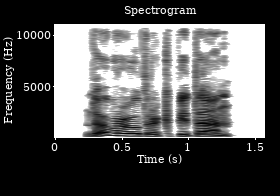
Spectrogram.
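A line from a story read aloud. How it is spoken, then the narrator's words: Cheerful. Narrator (Russian): бодро произнес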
